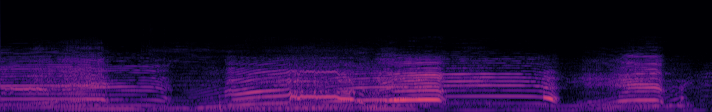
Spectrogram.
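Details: Young Simmental cattle lowing in overlapping bellows, some held flat and others sliding downward, with one call ending on a bright, sustained tone before a final rising moo.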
